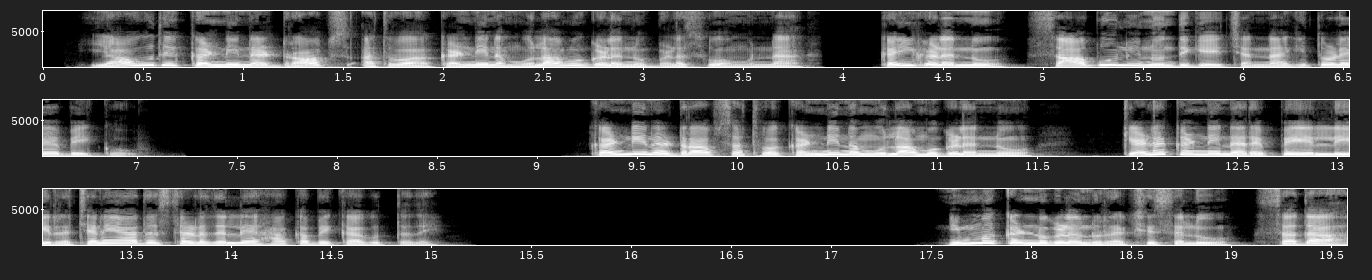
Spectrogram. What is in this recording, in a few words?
Kannada M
